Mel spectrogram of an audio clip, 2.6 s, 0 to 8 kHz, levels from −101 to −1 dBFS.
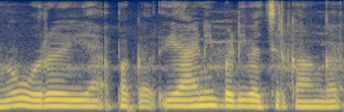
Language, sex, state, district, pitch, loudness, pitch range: Tamil, female, Tamil Nadu, Kanyakumari, 165 Hz, -14 LUFS, 155-170 Hz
